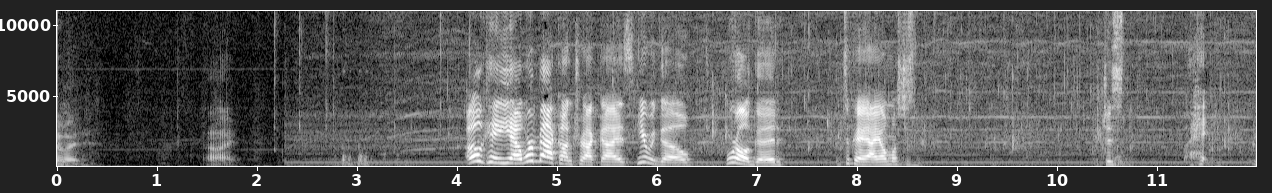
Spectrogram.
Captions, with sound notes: Let's do it. All right. (mixer whirring) - Okay, yeah. We're back on track guys, here we go. We're all good. It's okay. I almost just, just mixed my face.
